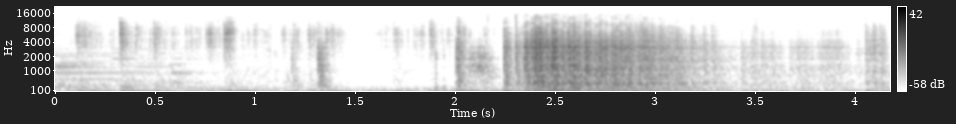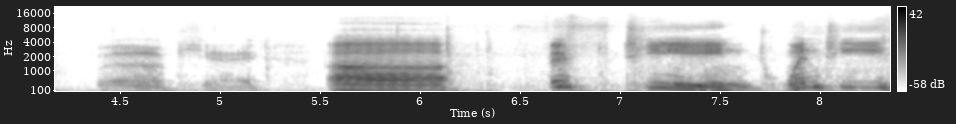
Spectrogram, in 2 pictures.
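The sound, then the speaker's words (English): Six dice clatter and rattle across a hard surface in a quick burst of clicks, close and fairly loud, rolled for a proton pack move skill in a tabletop game. Voices follow afterward. “Oh, I do, in fact, have a move skill in proton pack. All right. So let's see here. That's six dice.”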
